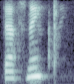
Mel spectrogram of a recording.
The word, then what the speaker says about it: Stephanie: Stephanie.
